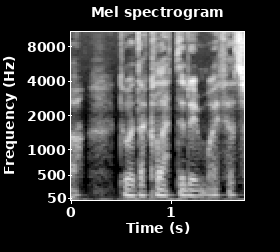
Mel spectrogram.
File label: "cledr", Welsh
